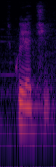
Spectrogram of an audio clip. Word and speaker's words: Squillaci: Au nom de Squillaci. Squee? Lachi. Squillaci. Avec un chi, comme ça se prononce.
